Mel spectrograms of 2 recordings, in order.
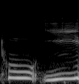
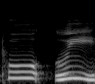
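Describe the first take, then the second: First: The second syllable is said as a plain 'i'. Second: The second syllable is said as the diphthong 'ui'. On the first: "토이 해도 된대요" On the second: "토의 해도 되고요"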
